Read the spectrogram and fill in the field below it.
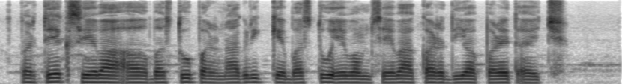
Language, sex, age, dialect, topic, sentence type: Maithili, male, 18-24, Southern/Standard, banking, statement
